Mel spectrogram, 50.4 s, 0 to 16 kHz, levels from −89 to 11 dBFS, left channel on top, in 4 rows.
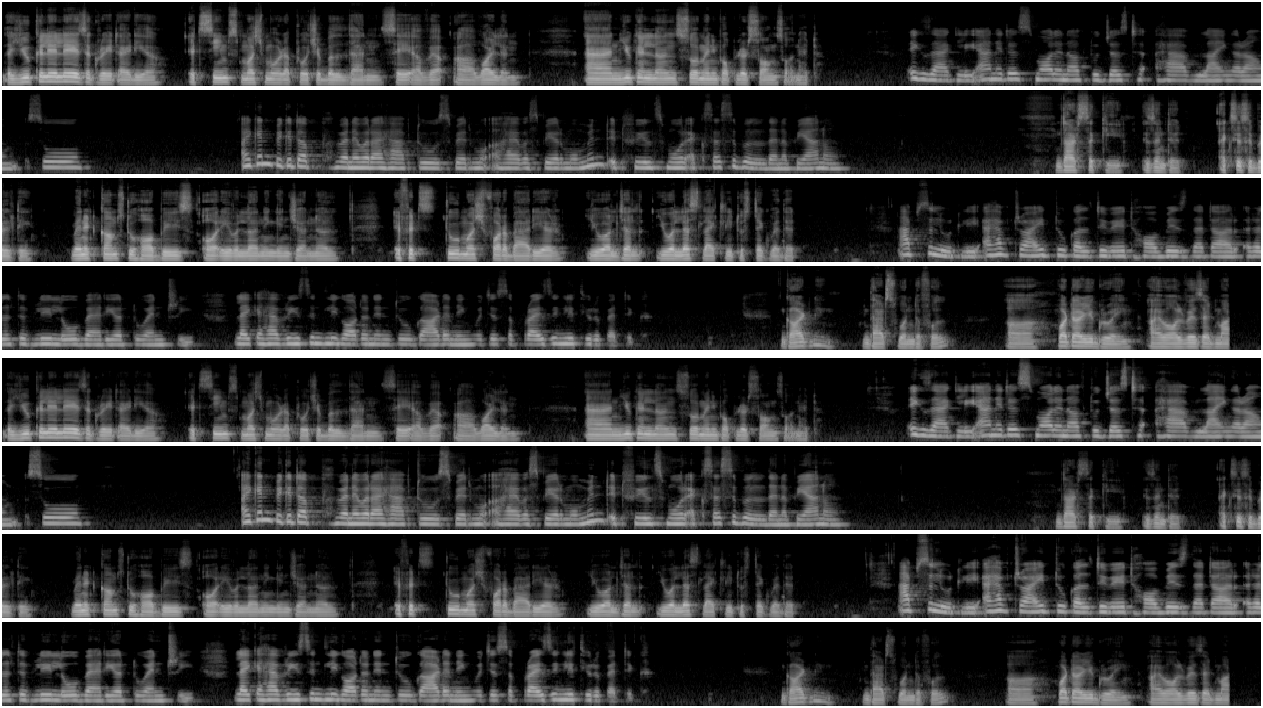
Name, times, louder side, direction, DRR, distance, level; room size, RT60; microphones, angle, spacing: voice 1, 0.0-1.6 1.9-5.2 5.8-8.1 23.1-24.4 24.7-25.5 25.9-28.5 29.1-33.1 45.6-46.1 46.4-47.2 47.8-50.0, left 3 dB, 80° left, 1.3 m, -27 dB
voice 2, 9.1-13.5 15.0-21.1 34.1-44.2, right 2 dB, 60° right, 3.9 m, -31 dB
head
